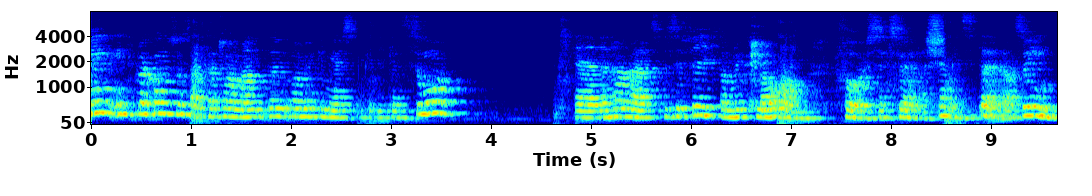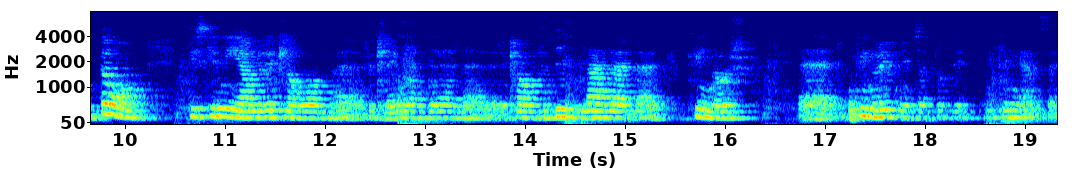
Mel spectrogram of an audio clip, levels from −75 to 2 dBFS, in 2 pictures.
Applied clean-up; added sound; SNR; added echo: neural separator model SepFormer DNS4.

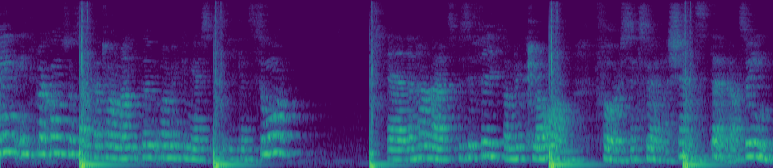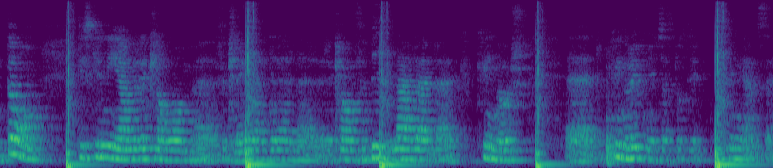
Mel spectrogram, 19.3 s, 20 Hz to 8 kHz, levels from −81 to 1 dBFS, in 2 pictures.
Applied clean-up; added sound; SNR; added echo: none; Thump, thud; 1 dB; reverberation time 0.6 s.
